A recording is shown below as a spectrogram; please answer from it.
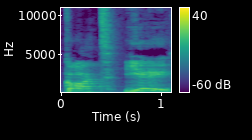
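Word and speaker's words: Gotye: used to know by the band goat got yay so it's the way you spell it is j-g-o-t-y-e somebody that i used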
